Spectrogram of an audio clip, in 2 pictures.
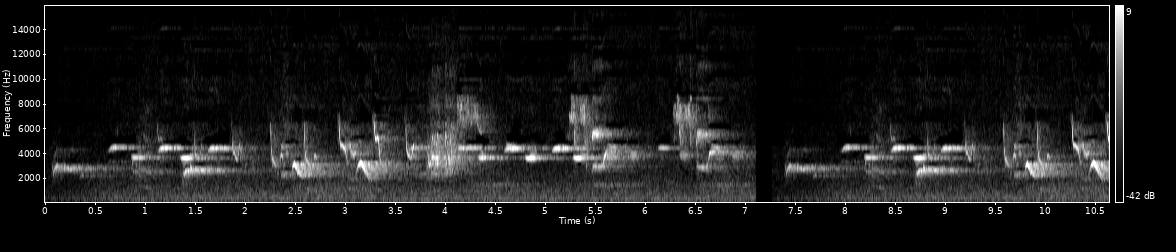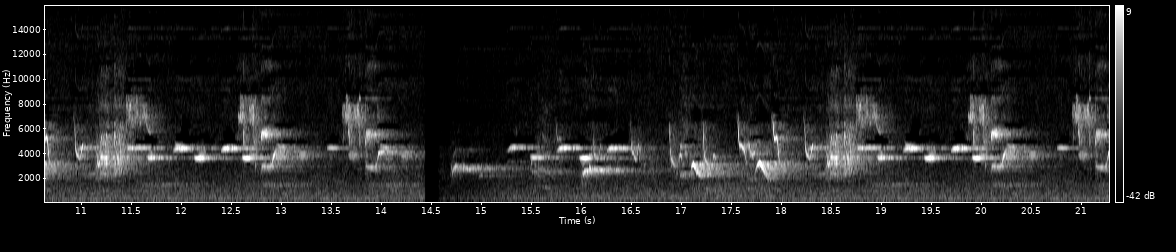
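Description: Small songbirds chirping in quick runs of short high notes over a soft, steady hiss. The same stretch of birdsong repeats three times, broken by brief gaps about every seven seconds: a looped recording.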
